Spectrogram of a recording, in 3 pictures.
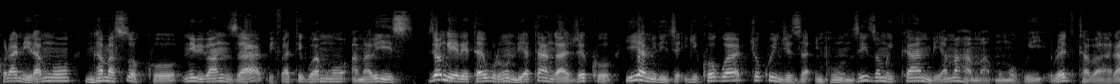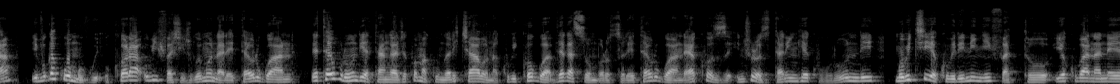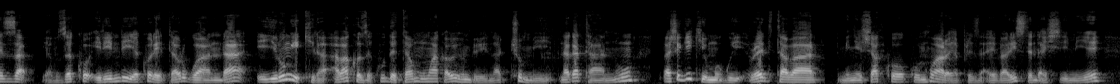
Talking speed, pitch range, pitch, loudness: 155 wpm, 100-160 Hz, 120 Hz, -28 LUFS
